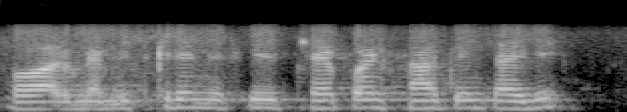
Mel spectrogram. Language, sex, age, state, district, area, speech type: Hindi, male, 30-45, Rajasthan, Jodhpur, urban, conversation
